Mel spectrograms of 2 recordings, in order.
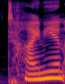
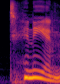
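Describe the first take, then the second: First: The first syllable sounds like 'tie'. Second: The first syllable does not sound like 'tie'. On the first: The speaker calls it right. "called Tiny, tiny Onion?" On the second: The speaker calls it wrong. "I thought it was Tinian"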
